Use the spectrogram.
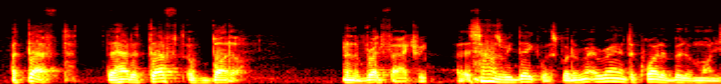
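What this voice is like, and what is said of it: Strong Brooklyn accent. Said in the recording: “his lovely, central casting Brooklyn accent”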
